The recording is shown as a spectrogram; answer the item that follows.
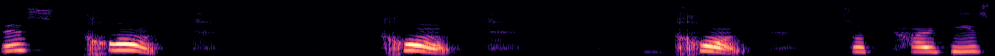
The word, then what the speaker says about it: trente: Now 30, it is pronounced as trente.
